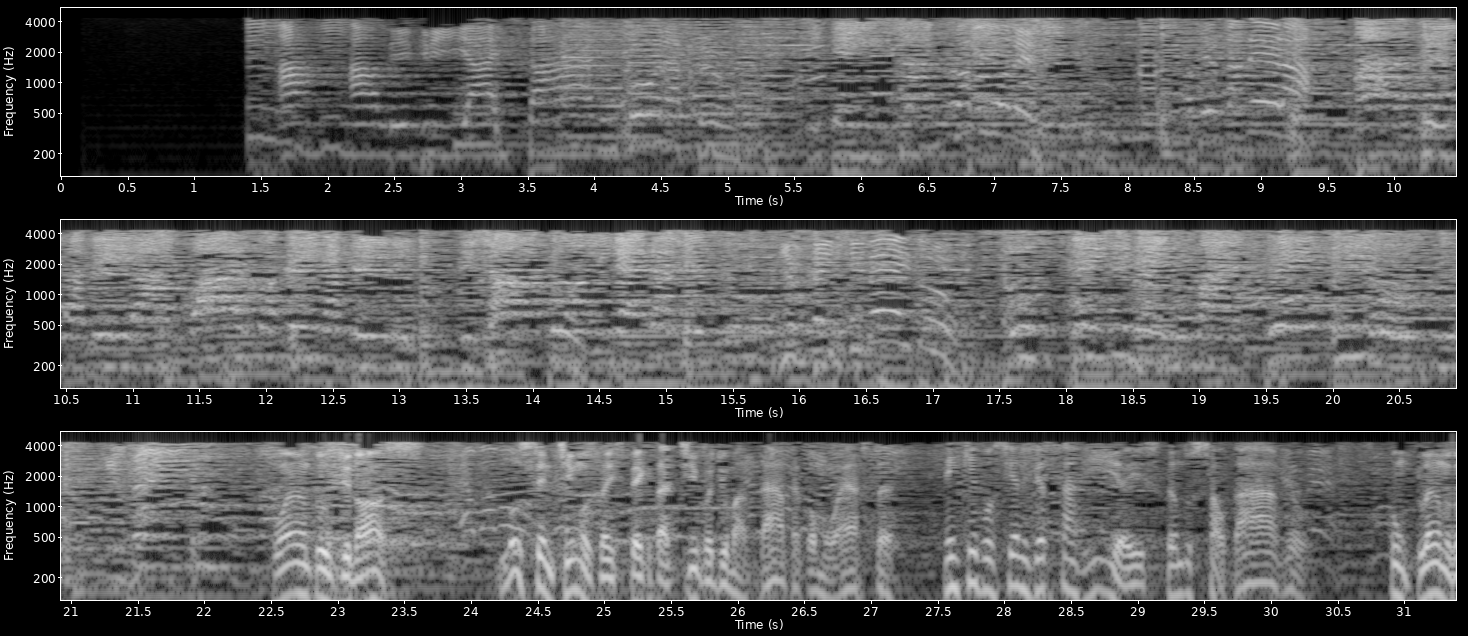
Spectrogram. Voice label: Neutro Católico masculino

